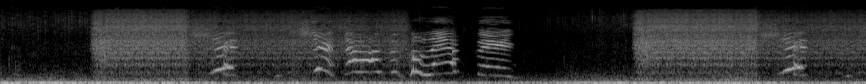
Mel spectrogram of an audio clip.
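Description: A fire extinguisher sprays with a loud hiss.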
